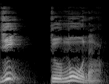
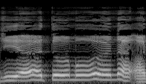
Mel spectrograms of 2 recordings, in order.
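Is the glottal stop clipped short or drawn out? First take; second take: clipped; drawn out. First: The glottal stop is clipped short with no vowel. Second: The glottal stop is drawn out with an added vowel. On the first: The speaker calls it right. "jadi kena hati-hati" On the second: The speaker calls it wrong. "ada lenguk-lenguk slang-slang dia"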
